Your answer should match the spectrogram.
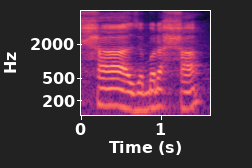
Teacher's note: আইনটা হলকের মাঝখান থেকে এবং হা টাও হলকের মাঝখান থেকে উচ্চারণ করতে হবে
